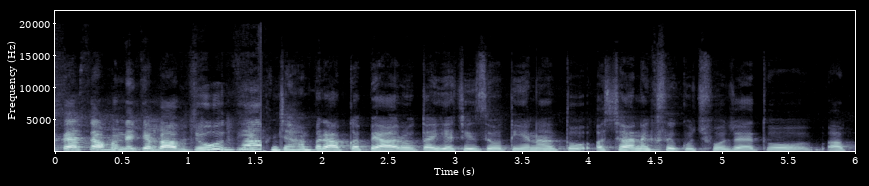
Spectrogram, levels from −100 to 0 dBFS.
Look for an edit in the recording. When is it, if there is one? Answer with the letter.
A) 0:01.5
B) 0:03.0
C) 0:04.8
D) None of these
A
